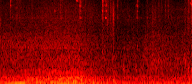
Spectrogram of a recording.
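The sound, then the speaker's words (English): A car drives slowly along a muddy road beside rice paddies near the Thai border, with a steady, low engine rumble and light rattles throughout. “I'm going to try not to drive into the rice paddy.”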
